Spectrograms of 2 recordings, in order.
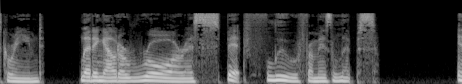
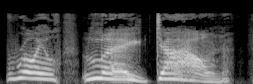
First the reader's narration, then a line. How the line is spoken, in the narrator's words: he snarled, his voice booming through the backyard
